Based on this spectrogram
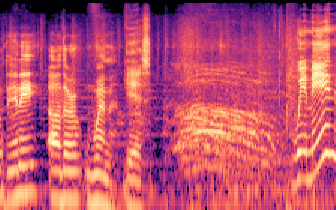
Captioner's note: audience exclaims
